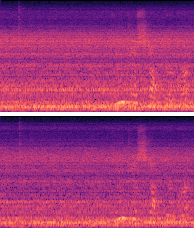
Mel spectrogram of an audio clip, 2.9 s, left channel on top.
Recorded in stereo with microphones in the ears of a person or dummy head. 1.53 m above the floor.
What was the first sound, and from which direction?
A fan, 60° left (ahead or behind).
